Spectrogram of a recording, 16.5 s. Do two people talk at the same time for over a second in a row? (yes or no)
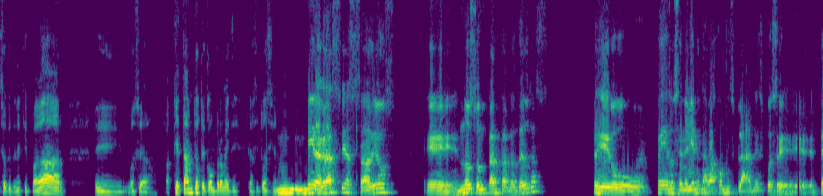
no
